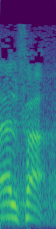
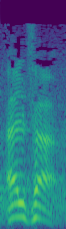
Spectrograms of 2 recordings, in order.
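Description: The two takes are said the same way.

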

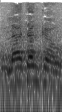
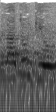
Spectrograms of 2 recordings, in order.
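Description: First: The verb's first syllable has an 'a' vowel. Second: The verb's first syllable has a different vowel. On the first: The speaker calls it right. "بفتح حرف المضارعة" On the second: The speaker calls it wrong. "حتى لا يقرأ إنسان"

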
